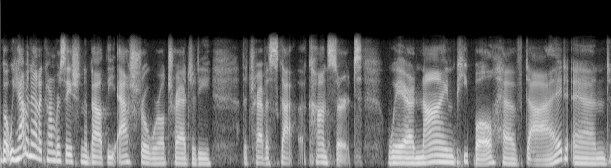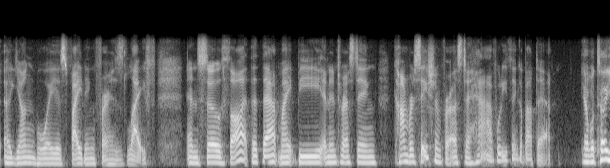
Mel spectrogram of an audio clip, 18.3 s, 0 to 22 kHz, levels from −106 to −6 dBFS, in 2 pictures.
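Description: The speech sits well above a low room noise floor, about 41 dB down, and its high end stops near 8 kHz, which fits a call path running Opus at around 32 kbps, with nothing in the signal going wrong.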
